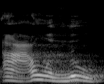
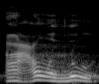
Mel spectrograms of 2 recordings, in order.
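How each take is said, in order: The two takes are said the same way.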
